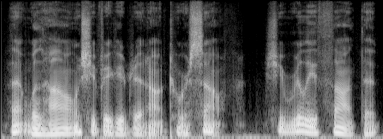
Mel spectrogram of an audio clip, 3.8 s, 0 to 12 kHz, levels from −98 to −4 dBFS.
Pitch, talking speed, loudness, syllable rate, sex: 95 Hz, 205 wpm, -18 LUFS, 5.2 syllables/s, male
